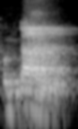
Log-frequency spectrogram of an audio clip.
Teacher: It's a retroflex sound that means your tongue up to the palate.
